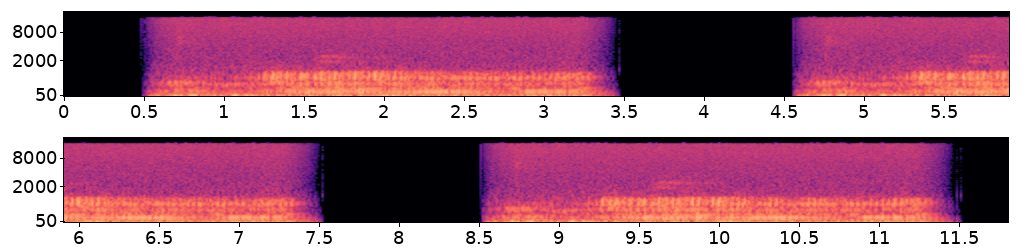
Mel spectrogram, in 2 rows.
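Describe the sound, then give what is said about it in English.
Steady, low droning car noise, recorded overnight by a recorder left outdoors at Site 7, plays in three identical bursts of about three seconds each, separated by silence, with a rough, breathy texture riding over the rumble. “There's car noise in the background, but to me it sounds like someone whispering, maybe.”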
